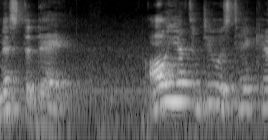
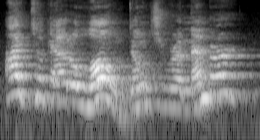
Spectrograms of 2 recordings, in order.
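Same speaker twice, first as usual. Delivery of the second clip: loud, forceful comeback; angry retort; 5 semitones higher, 10 dB louder than usual. Acted. Husband reminding wife of his loan, loud angry retort. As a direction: shout it back at her. Husband shouting back in quarrel.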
